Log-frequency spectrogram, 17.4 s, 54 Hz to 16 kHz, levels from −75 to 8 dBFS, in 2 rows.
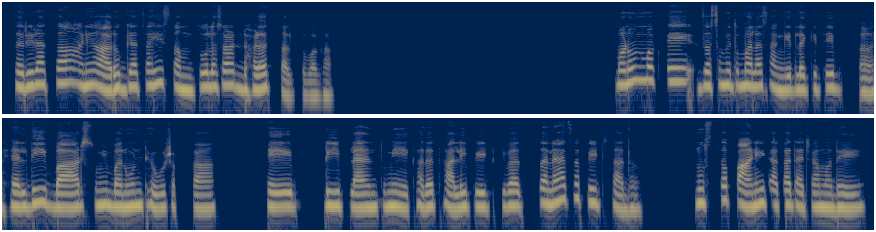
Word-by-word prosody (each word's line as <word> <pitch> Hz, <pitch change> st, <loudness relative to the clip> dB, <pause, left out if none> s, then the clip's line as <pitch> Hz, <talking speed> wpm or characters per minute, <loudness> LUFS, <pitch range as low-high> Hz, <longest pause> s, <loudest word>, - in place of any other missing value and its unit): शरीराचा 245 Hz, +4 st, +2 dB
आणि 240 Hz, -1 st, +3 dB
आरोग्याचाही 225 Hz, +6 st, +1 dB
समतोल 215 Hz, -1 st, +1 dB
असा 235 Hz, +2 st, +1 dB
ढळत 195 Hz, +1 st, +2 dB
चालतो 140 Hz, -1 st, -8 dB
बघा. 140 Hz, 0 st, -8 dB, 2.9 s
म्हणून 260 Hz, +5 st, +3 dB
मग 300 Hz, 0 st, +2 dB
ते 280 Hz, 0 st, +2 dB
जसं 230 Hz, +1 st, 0 dB
मी 240 Hz, -, +3 dB
तुम्हाला 230 Hz, -1 st, +3 dB
सांगितलं, 190 Hz, -4 st, 0 dB
की 205 Hz, -, -5 dB
ते 210 Hz, -, +1 dB, 0.3 s
अ, 170 Hz, -1 st, -2 dB
हेल्थी 185 Hz, +5 st, +2 dB
बार्स 175 Hz, +1 st, +2 dB
तुम्ही 200 Hz, 0 st, +2 dB
बनवून 185 Hz, 0 st, +3 dB
ठेवू 170 Hz, -4 st, -1 dB
शकता. 165 Hz, -2 st, -4 dB, 0.6 s
हे 185 Hz, 0 st, +3 dB, 0.3 s
प्री 190 Hz, 0 st, +2 dB
प्लॅन 175 Hz, 0 st, +2 dB
तुम्ही 185 Hz, -1 st, +2 dB
एखादं 180 Hz, +2 st, -1 dB
थालीपीठ 180 Hz, 0 st, 0 dB
किंवा 190 Hz, +1 st, +1 dB
चण्याचं 225 Hz, +8 st, 0 dB
पीठ 220 Hz, -3 st, 0 dB
साधं, 160 Hz, -3 st, -5 dB, 0.6 s
नुसतं 220 Hz, +3 st, 0 dB
पाणी 200 Hz, -1 st, +4 dB
टाका 200 Hz, 0 st, -1 dB
त्याच्यामध्ये 170 Hz, -2 st, -1 dB
190 Hz, 130 wpm, -23 LUFS, 175-225 Hz, 2.9 s, पाणी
